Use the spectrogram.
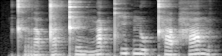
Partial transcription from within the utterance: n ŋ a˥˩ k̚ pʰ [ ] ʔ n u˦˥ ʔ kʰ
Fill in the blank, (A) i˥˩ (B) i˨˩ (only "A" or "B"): A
